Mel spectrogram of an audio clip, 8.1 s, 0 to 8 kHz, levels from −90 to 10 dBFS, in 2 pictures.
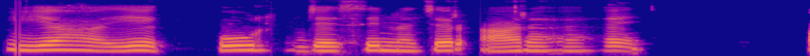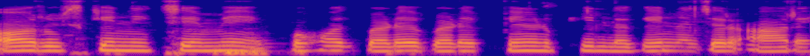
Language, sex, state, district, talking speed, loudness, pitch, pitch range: Hindi, female, Chhattisgarh, Balrampur, 155 wpm, -23 LUFS, 200 Hz, 190-210 Hz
